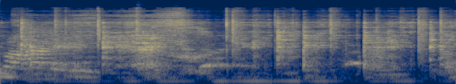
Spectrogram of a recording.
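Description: Soya chunks fry in a pan for a pickle, with a stirring spoon scraping and clanking against the metal through a soft steady sizzle, close and continuous for a couple of seconds.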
